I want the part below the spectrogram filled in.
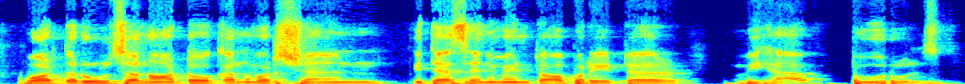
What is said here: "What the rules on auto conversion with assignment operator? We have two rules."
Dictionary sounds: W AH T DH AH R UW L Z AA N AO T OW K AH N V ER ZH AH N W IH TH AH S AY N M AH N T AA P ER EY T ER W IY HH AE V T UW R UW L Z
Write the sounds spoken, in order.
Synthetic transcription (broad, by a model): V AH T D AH R UW L S AA N AO T OW K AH N V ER SH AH N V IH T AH S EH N M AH N T AA P ER EY T ER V IY HH AE V T UW R UW L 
